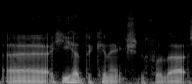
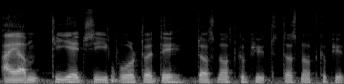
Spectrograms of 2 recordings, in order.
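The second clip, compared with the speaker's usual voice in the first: flat, monotone, mechanical robot voice; 4 semitones higher than usual. Introducing yourself to people by your robot name, in a robot voice. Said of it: "I talk like a robot so that nobody catches on".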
